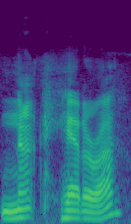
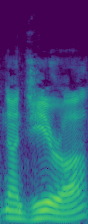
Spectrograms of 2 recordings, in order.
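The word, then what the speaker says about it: Nájera: Oh, by the way, I got the pronunciation. I asked somebody. It's Najera, not Najera, like I've been saying.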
